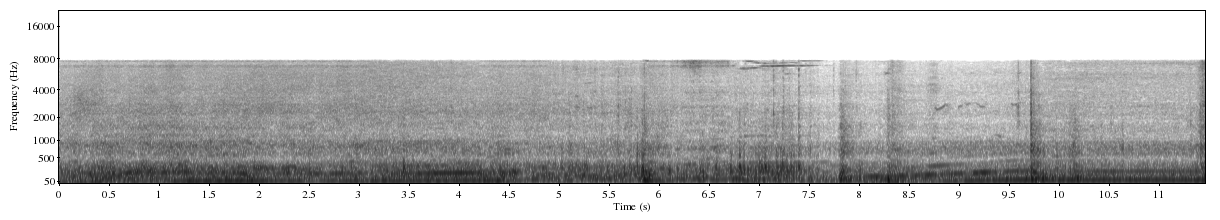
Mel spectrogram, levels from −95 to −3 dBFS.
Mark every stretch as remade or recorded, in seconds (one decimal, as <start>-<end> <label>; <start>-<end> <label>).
0.0-3.1 remade; 3.1-4.2 recorded; 4.2-4.9 remade; 4.9-5.9 recorded; 5.9-6.7 remade; 6.7-11.5 recorded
